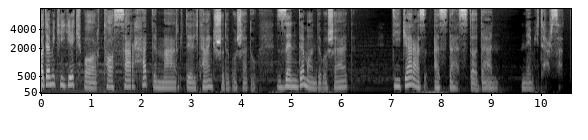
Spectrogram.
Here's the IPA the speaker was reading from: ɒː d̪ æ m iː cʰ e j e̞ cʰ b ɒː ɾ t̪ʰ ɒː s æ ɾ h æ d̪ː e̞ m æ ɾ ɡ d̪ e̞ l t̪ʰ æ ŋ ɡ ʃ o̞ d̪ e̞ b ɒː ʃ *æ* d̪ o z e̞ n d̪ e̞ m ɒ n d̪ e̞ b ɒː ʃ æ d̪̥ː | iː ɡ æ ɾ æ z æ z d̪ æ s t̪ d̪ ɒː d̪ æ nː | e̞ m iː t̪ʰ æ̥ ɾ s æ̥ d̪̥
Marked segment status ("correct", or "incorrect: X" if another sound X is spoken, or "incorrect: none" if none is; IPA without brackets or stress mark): correct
